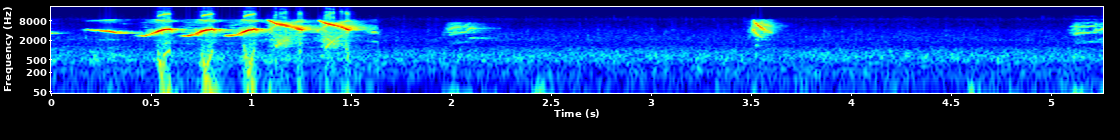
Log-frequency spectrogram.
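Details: Double-collared seedeater (coleiro) singing the SIL SIL ZEL ZEL song type as a tutor bird for learning: a fast burst of high, slurred whistled notes lasting just over a second, then scattered single sharp chirps over faint steady hiss.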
